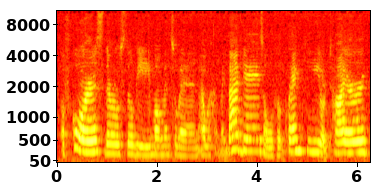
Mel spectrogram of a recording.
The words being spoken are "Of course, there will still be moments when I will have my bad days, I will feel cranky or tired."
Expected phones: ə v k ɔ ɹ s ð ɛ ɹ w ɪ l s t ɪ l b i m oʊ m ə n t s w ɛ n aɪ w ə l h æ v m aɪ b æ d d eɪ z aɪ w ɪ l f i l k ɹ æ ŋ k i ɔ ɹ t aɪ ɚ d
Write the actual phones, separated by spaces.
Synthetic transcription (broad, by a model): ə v k ɔ ɹ s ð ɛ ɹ w ɪ l s t ɪ l b i m oʊ m ə n t s w ɛ n aɪ w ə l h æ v m aɪ b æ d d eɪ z aɪ w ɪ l f i l k ɹ æ ŋ k i ɔ ɹ t aɪ ɚ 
